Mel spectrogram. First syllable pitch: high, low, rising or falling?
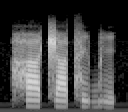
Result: low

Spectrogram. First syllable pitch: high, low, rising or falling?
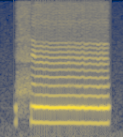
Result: low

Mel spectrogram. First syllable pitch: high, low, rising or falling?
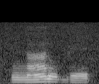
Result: rising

